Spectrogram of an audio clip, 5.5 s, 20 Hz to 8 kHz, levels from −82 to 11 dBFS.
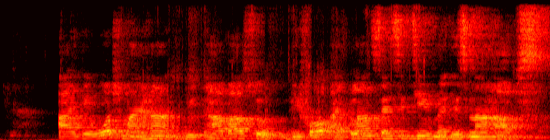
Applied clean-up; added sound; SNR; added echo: neural separator model SepFormer DNS4.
